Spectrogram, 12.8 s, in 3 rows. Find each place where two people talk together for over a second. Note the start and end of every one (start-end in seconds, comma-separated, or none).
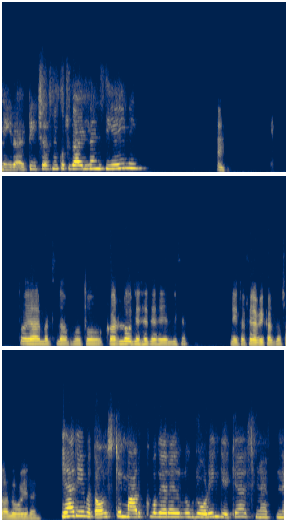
none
